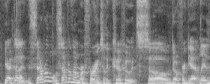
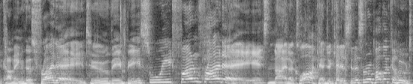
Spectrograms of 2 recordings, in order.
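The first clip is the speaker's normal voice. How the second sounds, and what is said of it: Fancy game show host voice. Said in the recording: “your fancy game show voice”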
